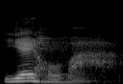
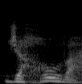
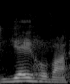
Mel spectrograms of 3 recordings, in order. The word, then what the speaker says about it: Yehovah: And that word Lord, in all caps, is this name for God, Yehovah. Sometimes we pronounce it Jehovah. It's Yehovah. It's the Lord of heaven and earth.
